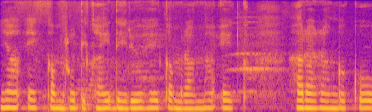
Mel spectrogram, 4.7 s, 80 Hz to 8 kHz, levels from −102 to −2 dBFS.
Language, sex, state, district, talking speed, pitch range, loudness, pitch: Rajasthani, female, Rajasthan, Churu, 165 wpm, 190-205 Hz, -19 LUFS, 195 Hz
